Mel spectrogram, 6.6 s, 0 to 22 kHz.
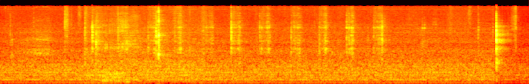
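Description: Light metallic clicks and scrapes of a hex driver and an aluminum ruler working against the steel prop shaft of a DLE 55 engine as the shaft is unscrewed, scattered about one or two a second, with a sharper click near the end, over a faint steady hum.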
